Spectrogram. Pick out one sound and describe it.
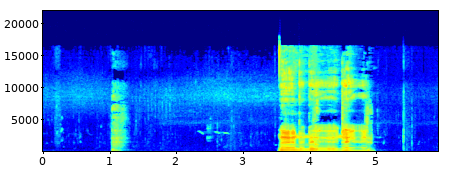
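Hands grip and scrape against rock while climbing.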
